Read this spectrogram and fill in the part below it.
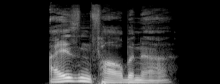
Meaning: inflection of eisenfarben: 1. strong/mixed nominative masculine singular 2. strong genitive/dative feminine singular 3. strong genitive plural
- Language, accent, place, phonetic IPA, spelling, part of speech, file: German, Germany, Berlin, [ˈaɪ̯zn̩ˌfaʁbənɐ], eisenfarbener, adjective, De-eisenfarbener.ogg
